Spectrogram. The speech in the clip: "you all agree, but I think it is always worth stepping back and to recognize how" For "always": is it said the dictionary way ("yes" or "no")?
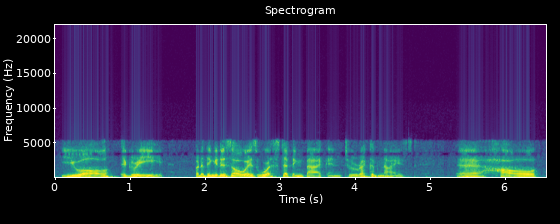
yes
